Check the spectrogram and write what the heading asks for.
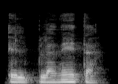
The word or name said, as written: El planeta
